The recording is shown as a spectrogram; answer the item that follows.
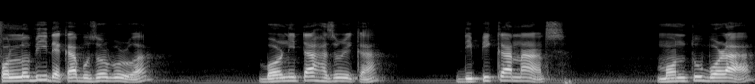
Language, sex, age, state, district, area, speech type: Assamese, male, 30-45, Assam, Dibrugarh, rural, spontaneous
